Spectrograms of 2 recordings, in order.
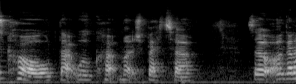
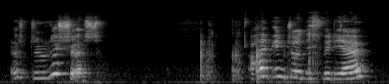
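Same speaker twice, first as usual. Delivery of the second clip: mouth full of food, pitch raised slightly; 6 semitones higher than usual. Speaker closing a food video to viewers, talking with mouth full. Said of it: "Sorry for talking my mouth full".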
